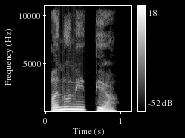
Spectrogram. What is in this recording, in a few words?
"ಅನುನಿತ್ಯ", kannada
